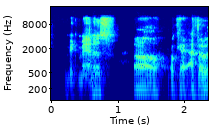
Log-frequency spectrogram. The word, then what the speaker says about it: McManus: on sticky bandits is that how do you pronounce his last name mcmanus oh okay i thought it was nick um anus i wasn't sure how to how to say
